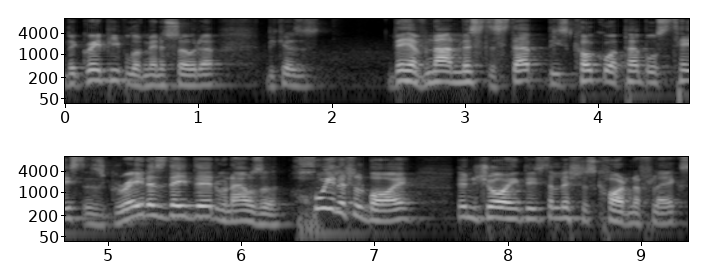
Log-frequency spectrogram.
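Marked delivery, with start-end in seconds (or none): 3.6-9.4 put-on Irish accent on every word. Tasting cereal he hasn't had in years, Irish accent. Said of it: "I went for the Irish accent right there".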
